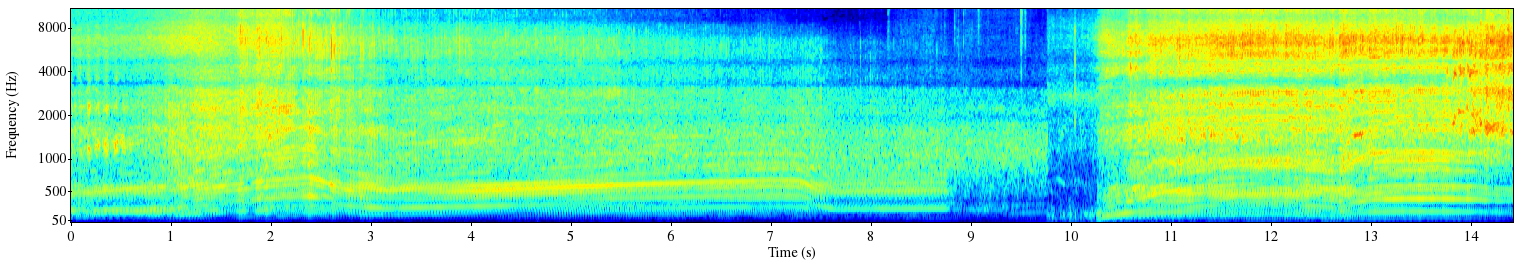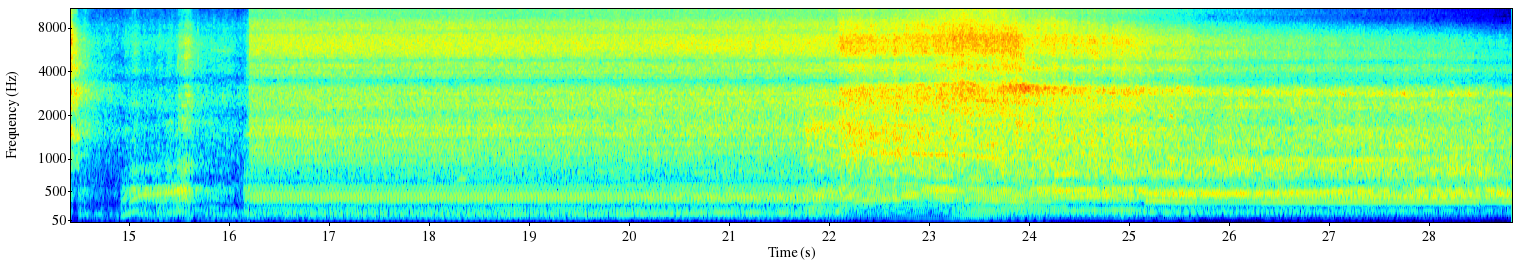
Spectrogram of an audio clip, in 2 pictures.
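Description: A Chrysler Crossfire SRT6 and a Pontiac GTO accelerating hard side by side in a street race, their engines revving up with the pitch climbing, then dropping at each gear change. The sound cuts off abruptly a few times and picks up again.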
